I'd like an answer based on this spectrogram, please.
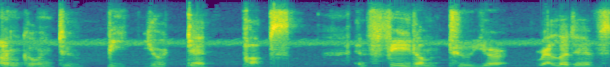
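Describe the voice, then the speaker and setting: A man puts on a gravelly character voice. He talks fairly slowly, with long, frequent pauses. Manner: menacing, whispering.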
